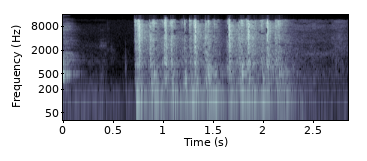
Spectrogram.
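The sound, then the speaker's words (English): A burst of rapid typing on keys starts abruptly and clatters on for about two seconds, fairly loud, with uneven quick strikes before trailing off. “Wait, who's typing that?”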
